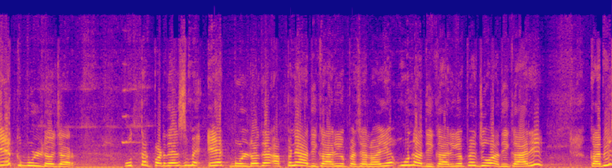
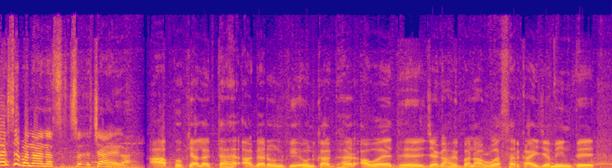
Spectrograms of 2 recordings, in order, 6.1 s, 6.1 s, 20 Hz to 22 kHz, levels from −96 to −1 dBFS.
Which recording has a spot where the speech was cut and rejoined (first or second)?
second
